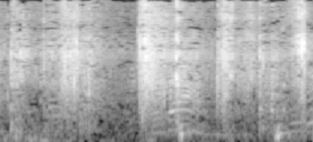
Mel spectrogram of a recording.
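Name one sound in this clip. A stream trickles over stones.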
